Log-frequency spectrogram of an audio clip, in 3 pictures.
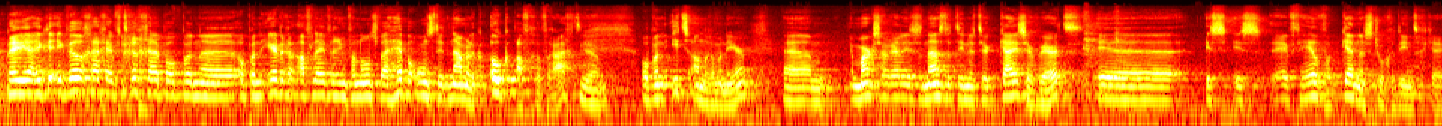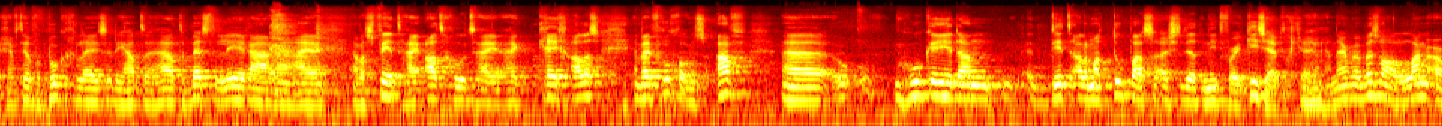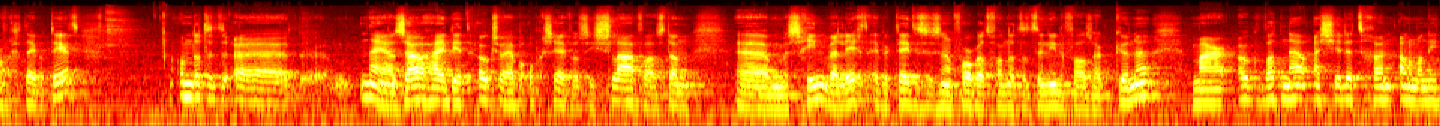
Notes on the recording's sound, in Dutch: Stoicon-X Gent. Live vanuit het Geuzenhuis. Om op het festival Stoicon-X te Gent een live podcastopname te houden.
